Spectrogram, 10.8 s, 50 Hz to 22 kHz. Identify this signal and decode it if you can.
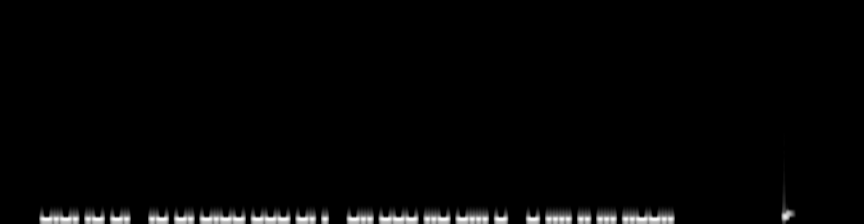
Morse code, heard as a keyed tone, about 30 wpm, 700 Hz. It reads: CAN ANYONE DOUBT THIS?
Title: Sentences from Top 1500 Words 30wpm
